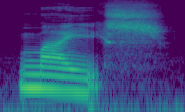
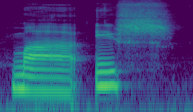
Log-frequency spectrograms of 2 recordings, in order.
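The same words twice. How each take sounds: First: The vowels are joined smoothly by a y glide. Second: There is a short break between the two vowels. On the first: The speaker calls it right. "pronuncia-se com A aberto, má, e depois temos o som Y" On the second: The speaker calls it wrong. "Para não dizer mais, com aquela pausa entre os sons A e I"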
